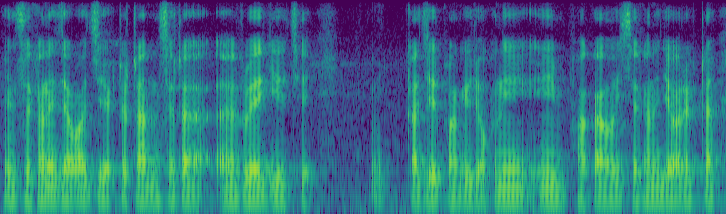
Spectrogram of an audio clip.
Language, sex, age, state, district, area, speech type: Bengali, male, 30-45, West Bengal, Purulia, urban, spontaneous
